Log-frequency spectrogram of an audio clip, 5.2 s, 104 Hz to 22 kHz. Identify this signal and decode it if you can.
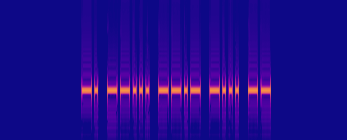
Morse code, heard as a keyed tone, about 25 wpm, 700 Hz. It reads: N7QBM
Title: USA Call Signs - 5 Characters - 2x Character Spacing - 25wpm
